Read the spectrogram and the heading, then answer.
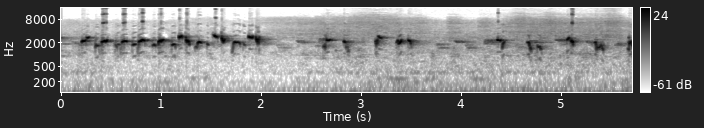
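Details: Female yellow-vented bulbul calling the male, played to stir caged bulbuls into song: a fast cluster of liquid chirps, a short pause, then spaced bubbly notes over low hum.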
